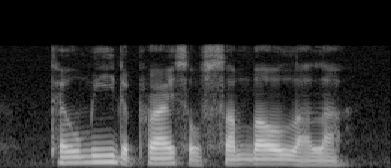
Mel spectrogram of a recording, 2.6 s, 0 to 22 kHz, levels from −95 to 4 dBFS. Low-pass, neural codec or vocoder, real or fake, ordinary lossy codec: 7.2 kHz; none; real; none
